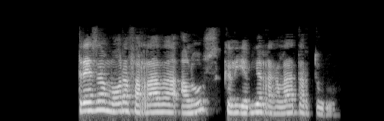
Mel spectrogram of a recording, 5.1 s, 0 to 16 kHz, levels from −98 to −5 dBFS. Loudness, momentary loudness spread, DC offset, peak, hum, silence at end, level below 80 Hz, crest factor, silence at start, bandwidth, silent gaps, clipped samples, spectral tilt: -22 LUFS; 12 LU; under 0.1%; -4 dBFS; none; 0.65 s; -66 dBFS; 20 dB; 1.05 s; 7.4 kHz; none; under 0.1%; -7.5 dB/octave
